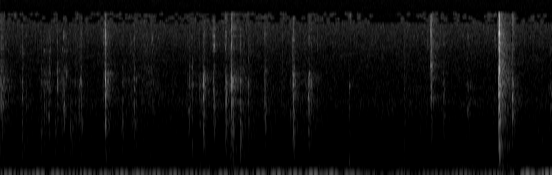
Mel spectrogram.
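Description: Faint typing on a computer keyboard: a string of irregular keystroke clicks, with one sharper click just before the end.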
